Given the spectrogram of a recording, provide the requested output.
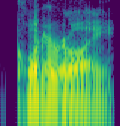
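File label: "corduroy", American English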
